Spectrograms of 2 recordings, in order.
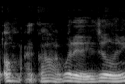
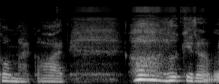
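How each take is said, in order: First: Disgusted. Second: Adoring. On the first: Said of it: "somebody else might look at them chew and be like". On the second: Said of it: "You're like". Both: Retold or imitated.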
